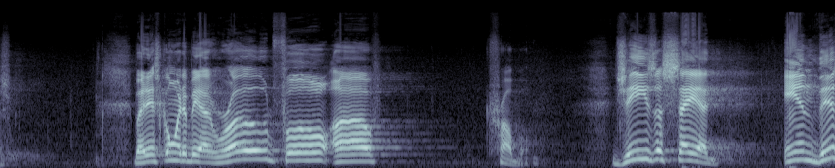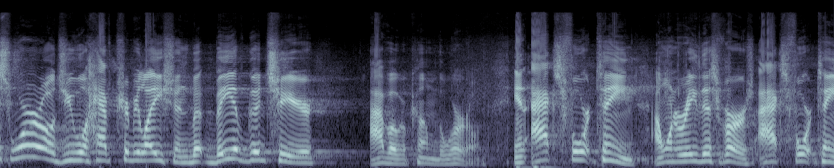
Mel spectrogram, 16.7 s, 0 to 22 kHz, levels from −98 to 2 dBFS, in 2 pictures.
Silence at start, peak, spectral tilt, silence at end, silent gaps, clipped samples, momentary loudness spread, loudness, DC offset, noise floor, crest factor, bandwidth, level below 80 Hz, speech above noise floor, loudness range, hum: 0 s; -6 dBFS; -3.5 dB/octave; 0 s; none; under 0.1%; 13 LU; -20 LUFS; under 0.1%; -67 dBFS; 16 dB; 16.5 kHz; -64 dBFS; 46 dB; 4 LU; none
